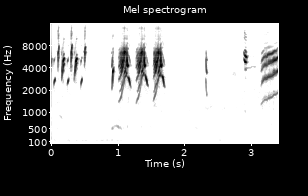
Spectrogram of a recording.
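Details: Wild European goldfinch singing: short bursts of bright, twittering high notes, a few triple chirps, isolated single tweets, then a rising buzzy nasal note at the end, with clean silence between phrases.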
